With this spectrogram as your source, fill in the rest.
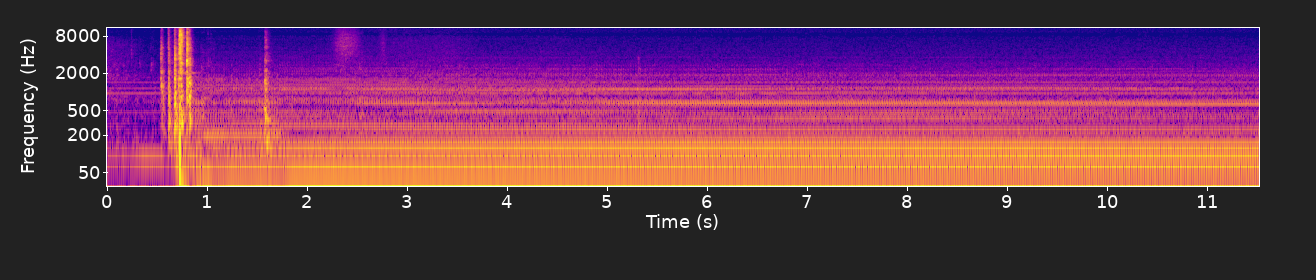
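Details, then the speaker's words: Electric car's Thomas-type power brake vacuum pump, with vibration isolation, heard from inside: steady buzzing hum for about ten seconds, mostly a loose hood prop rod rattling from pump vibration. "that was pretty good the something's rattling around baking most the noise you hear there is from the rattle not the actual pump part to see what that is oops forgot about the hood prop I'll have to secure that in some other way"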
